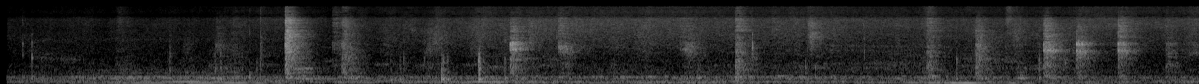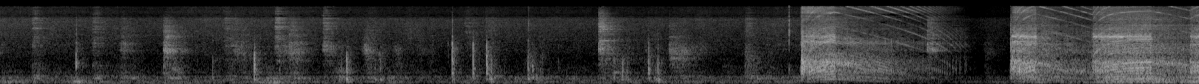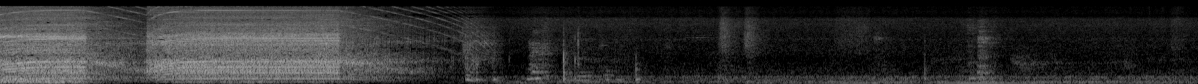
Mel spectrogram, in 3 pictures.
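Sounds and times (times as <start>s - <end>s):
electric drill motor whining: 20.0s - 28.9s.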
